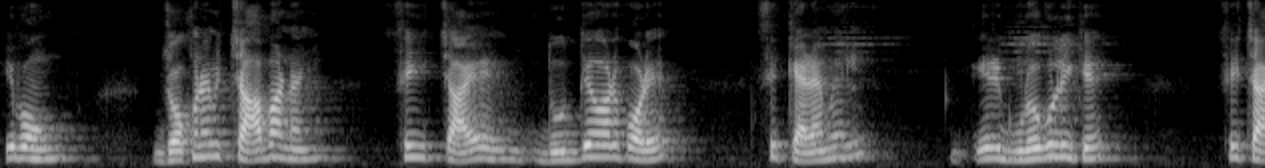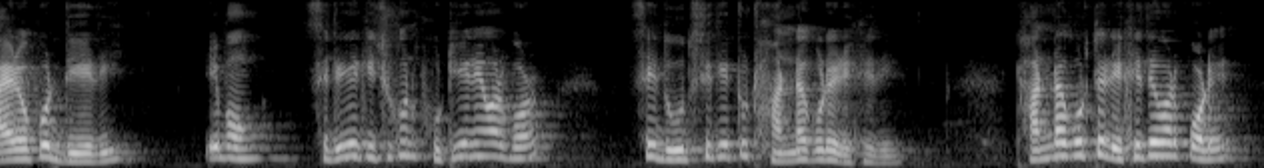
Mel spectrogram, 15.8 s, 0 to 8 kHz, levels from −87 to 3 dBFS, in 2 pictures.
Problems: background sounds at intervals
